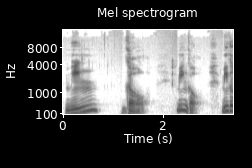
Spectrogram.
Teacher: using the nasal sound and the hard G together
